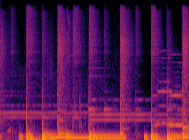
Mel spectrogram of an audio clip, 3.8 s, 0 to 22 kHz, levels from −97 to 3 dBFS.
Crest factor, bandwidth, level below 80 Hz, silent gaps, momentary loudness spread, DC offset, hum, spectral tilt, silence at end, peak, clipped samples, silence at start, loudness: 16 dB; 19 kHz; -30 dBFS; none; 9 LU; under 0.1%; none; -6 dB/octave; 0 s; -12 dBFS; under 0.1%; 0 s; -30 LUFS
